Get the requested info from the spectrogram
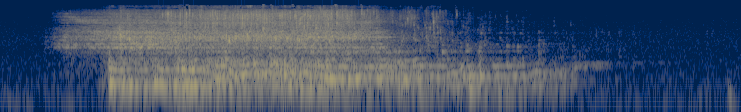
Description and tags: Mono recording of water falling from an opened tap into the sink. See the others in the sample pack for pitch-processed.
slow, strange, pitched, water, sink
